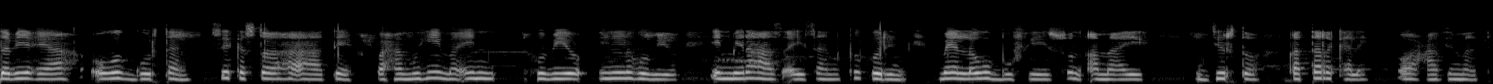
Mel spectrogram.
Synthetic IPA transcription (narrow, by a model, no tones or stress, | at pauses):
d̪ɑβiːʕɪɐhʔʊɣɐɡuːrt̪ʰaːn | sɪkʰɐst̪ʰɔːɦɐɐɦaːt̪ʰɛːwɑħɑːmʊɦiːmɐɪn | hʊɪnlɐɦʊβɪjɔ | ʔɪnmɪɾɐɦaːsɛ̰jsɐŋkʰɐkʰɔɾɪnmɛːlːɐɣʊbuːfɪɛjsʊnʔɐmɐɛj | t͡ʃɪrt̪ʰɔ | qɑt̪ʰɐrkʰɐlɛ | ɔːʕɑːfɪmaːd̪̥̚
